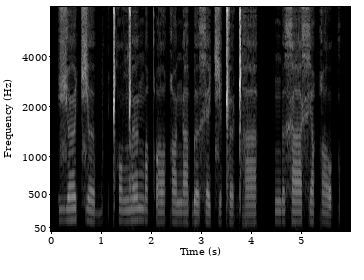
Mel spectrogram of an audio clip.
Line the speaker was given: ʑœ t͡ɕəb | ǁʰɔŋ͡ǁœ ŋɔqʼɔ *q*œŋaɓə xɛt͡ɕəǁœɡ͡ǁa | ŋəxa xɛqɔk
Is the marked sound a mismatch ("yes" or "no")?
no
